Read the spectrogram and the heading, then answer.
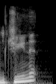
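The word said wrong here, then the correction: Jeannot: The rookie for the Predators. – Oh, Tanner Janot. – Janot, there you go.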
